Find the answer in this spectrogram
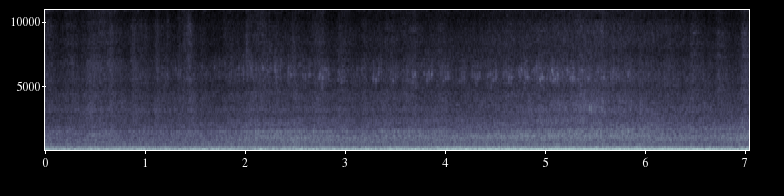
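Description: Double-stack container train rolling steadily across a bridge, mixed with freeway traffic passing underneath. A steady low engine hum comes in about halfway through and grows louder.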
